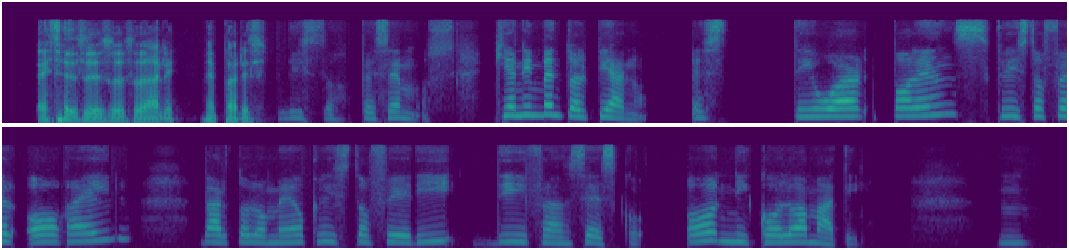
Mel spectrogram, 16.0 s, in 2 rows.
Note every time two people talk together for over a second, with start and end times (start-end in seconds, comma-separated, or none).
none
